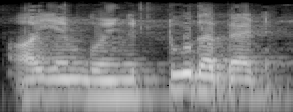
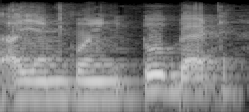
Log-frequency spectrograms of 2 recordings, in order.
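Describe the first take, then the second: First: "the" spoken slowly and clearly in "I am going to the bed"; very slow teacher example with "the"; slow contrast take. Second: Said in the usual way. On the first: Shown as a demonstration. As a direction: linger on "the" before "bed". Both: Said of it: "ये खुद आपने बताना है कि इनमें से कौन से ठीक है".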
